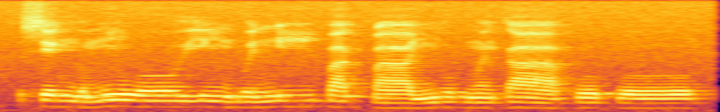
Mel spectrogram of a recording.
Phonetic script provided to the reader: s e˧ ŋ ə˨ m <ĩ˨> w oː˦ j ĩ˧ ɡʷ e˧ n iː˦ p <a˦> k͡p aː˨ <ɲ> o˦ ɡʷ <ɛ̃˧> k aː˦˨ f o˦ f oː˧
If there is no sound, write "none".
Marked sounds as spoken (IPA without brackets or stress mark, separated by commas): ĩ˦, a˦, ɲ, ɛ̃˧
